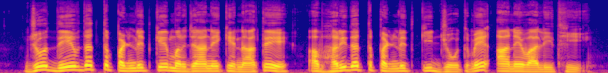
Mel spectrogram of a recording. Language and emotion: Hindi, neutral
